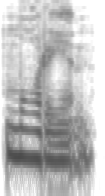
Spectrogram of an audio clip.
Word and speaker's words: Mórrígan: So, in modern Irish, what we would say is Mórrígan.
